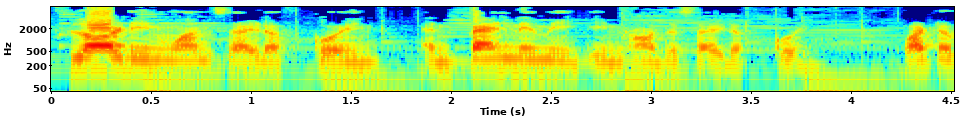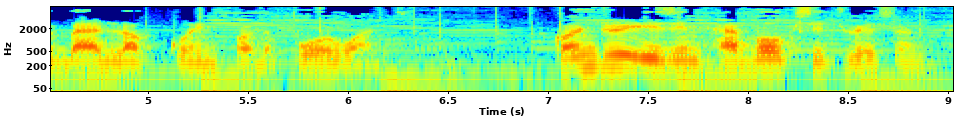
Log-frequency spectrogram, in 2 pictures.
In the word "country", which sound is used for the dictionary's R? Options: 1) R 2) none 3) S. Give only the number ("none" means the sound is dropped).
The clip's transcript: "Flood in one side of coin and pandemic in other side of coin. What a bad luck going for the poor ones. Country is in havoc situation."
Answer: 1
